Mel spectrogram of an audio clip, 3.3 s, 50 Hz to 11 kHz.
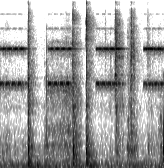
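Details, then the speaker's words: Honda Civic with K20/K24 swap, first power through homemade charge/starter harness: several short, clear two-tone beeps at half-second gaps over quiet clicks, the normal Honda power-up chime, no burning smells. "no weird smells or nothing like that so far um I missed that sound the Honda beep"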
